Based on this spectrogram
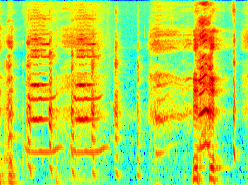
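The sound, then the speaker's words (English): Voices imitate cat meows, several drawn-out, wavering mews in quick succession, mixed with laughter and chuckling from more than one person, loud. “And this gets a meow. Two meows.”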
